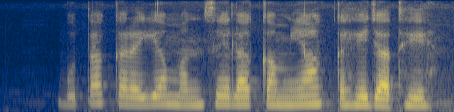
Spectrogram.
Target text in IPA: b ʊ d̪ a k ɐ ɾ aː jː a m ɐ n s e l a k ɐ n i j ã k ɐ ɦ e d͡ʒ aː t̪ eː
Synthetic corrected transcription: b ʊ t̪ a k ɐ ɾ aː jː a m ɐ n s e l a k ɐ m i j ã k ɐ ɦ e d͡ʒ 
